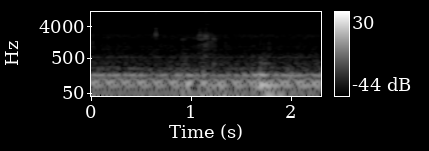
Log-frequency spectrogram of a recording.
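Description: A 2005 Subaru WRX STI's turbocharged flat-four idling with a steady low hum, with faint rustling and shuffling as the driver climbs into the seat.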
